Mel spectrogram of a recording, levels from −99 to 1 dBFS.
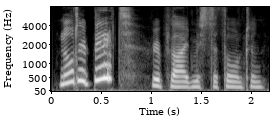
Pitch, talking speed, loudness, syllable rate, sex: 245 Hz, 165 wpm, -18 LUFS, 4.2 syllables/s, female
